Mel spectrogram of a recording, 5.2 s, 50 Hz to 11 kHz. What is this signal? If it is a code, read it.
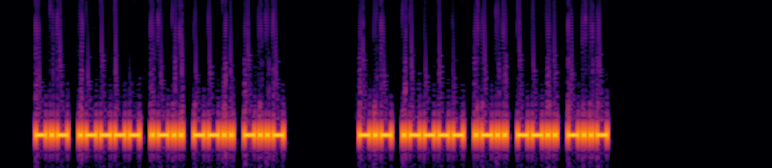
Morse code, heard as a keyed tone, about 51 wpm, 700 Hz. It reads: K1LZX K1LZX
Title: USA Call Signs - 5 Characters - Repeated 2x - 50wpm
